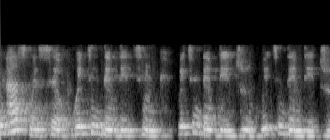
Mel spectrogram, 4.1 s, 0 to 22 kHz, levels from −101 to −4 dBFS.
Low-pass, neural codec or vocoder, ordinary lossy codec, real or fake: 5.4 kHz; none; Opus, 16 kbps; real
